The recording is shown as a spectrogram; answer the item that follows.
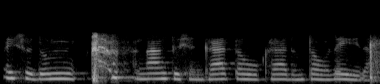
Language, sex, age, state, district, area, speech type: Manipuri, female, 30-45, Manipur, Tengnoupal, rural, conversation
